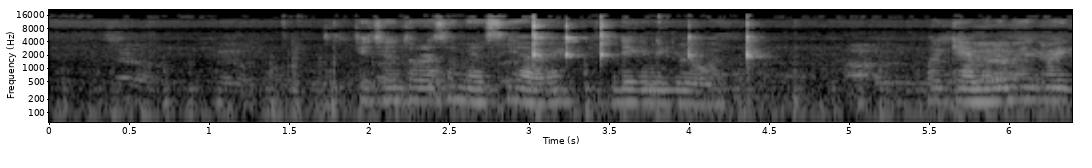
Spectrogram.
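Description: A metal spoon clinks and scrapes against glass mugs.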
